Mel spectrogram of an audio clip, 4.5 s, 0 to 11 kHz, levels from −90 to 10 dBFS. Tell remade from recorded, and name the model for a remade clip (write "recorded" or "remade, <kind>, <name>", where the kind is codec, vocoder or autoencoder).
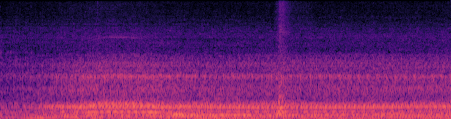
recorded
